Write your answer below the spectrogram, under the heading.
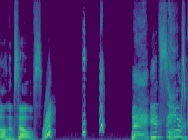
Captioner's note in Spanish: Squeaks chirría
